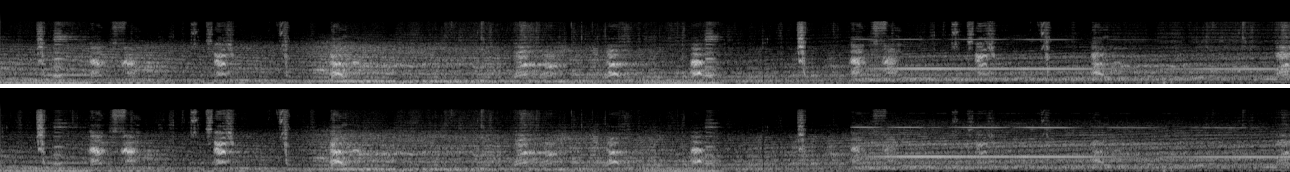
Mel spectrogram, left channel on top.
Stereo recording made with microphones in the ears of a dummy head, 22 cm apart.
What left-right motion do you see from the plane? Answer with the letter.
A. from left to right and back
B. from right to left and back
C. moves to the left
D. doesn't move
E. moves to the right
E.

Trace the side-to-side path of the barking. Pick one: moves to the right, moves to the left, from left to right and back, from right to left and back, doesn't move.
moves to the left.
